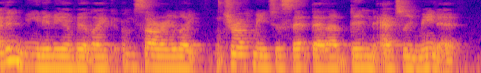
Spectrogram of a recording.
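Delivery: ordinary talk, nothing marked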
